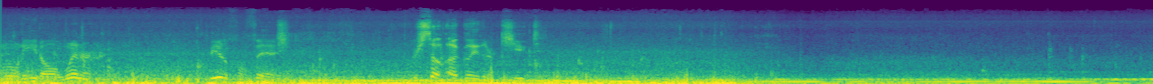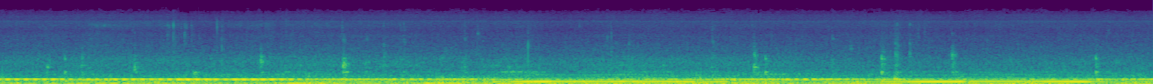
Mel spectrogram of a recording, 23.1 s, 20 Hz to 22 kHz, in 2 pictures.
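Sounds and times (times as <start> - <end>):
boat motor humming: 0.0 - 23.0
low rumble: 0.0 - 23.0
faint ticks: 9.3 - 21.7.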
